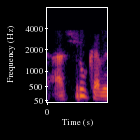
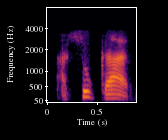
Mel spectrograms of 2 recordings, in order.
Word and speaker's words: azúcar: It was azúcar, and azúcar, it should mean sugar. But azúcar is the way you pronounce it, but she pronounced it like Afro-Cuban, azúcar.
